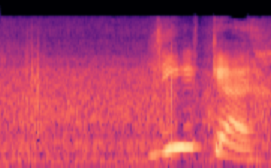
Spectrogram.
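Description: A boy shouts loudly close to a microphone.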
